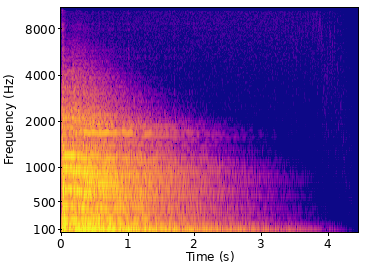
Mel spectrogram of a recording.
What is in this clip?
Sound effects > Electronic / Design
LOW OBSCURE NETHER IMPACT
HIPHOP, BOOM, IMPACT, BASSY, EXPERIMENTAL, DIFFERENT, RAP, RATTLING, EXPLOSION, INNOVATIVE, UNIQUE, TRAP, LOW, RUMBLING, DEEP, HIT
